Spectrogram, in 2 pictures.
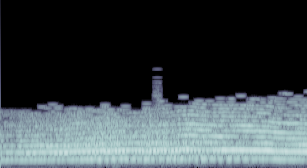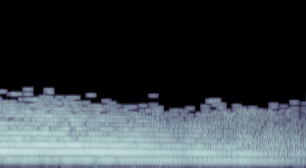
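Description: Airplane engine droning as the aircraft dives and strafes, in an old radio drama: a loud, steady, buzzing hum whose pitch climbs slightly, then sags gradually and eases off a little toward the end, with no voices.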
